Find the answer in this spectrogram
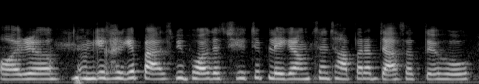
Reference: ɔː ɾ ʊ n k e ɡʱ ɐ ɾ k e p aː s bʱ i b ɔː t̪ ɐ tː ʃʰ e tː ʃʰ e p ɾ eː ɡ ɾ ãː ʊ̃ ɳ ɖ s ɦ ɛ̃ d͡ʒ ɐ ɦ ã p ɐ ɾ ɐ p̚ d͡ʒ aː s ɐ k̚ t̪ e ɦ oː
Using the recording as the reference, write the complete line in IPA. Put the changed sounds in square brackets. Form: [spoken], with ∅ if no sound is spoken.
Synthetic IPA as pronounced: ɔː ɾ ʊ n k e ɡʱ ɐ ɾ k e p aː s bʱ i b ɔː t̪ ɐ tː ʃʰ e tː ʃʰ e p [l] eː ɡ ɾ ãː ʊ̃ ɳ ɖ s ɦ ɛ̃ d͡ʒ ɐ ɦ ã p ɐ ɾ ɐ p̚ d͡ʒ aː s ɐ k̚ t̪ e ɦ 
